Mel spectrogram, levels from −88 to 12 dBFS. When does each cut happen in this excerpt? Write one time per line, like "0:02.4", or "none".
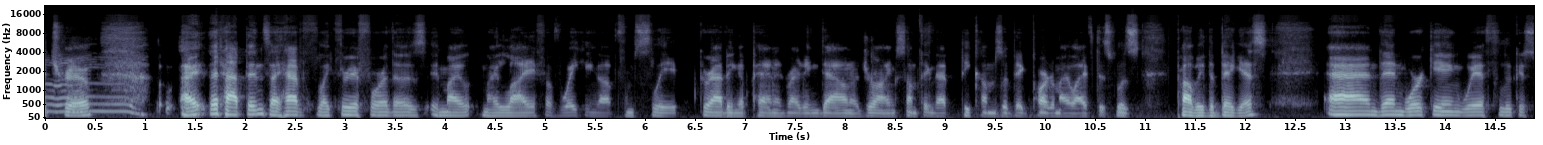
none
